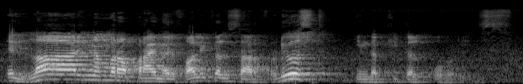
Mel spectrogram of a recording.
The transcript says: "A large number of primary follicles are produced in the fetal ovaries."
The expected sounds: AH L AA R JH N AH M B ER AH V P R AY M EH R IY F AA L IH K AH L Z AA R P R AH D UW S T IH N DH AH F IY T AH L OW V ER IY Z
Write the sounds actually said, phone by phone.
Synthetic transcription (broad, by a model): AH L AA R JH N AH M B ER AH V P R AY M EH R IY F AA L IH K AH L S AA R P R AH D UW S T IH N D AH P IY T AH L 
